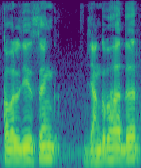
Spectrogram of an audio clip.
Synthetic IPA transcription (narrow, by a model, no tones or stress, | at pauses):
kɐʋɐld͡ʒiːsɪ̃ŋɡ | d͡ʒɐ̃ŋɡbʱaːd̪ɐɾ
